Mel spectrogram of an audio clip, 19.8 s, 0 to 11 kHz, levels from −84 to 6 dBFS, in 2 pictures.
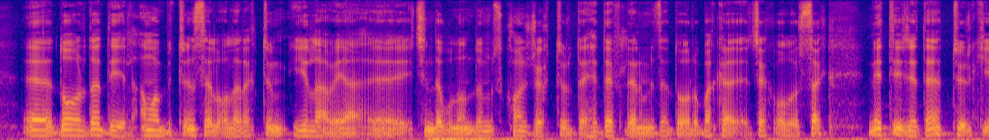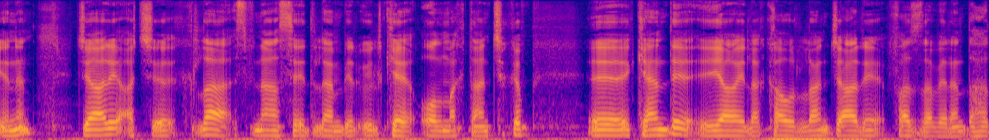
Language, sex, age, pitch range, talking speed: Turkish, male, 60-79, 110-130 Hz, 110 wpm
